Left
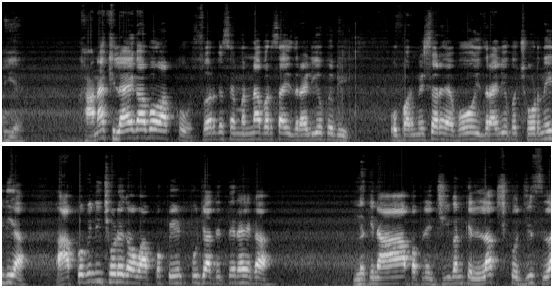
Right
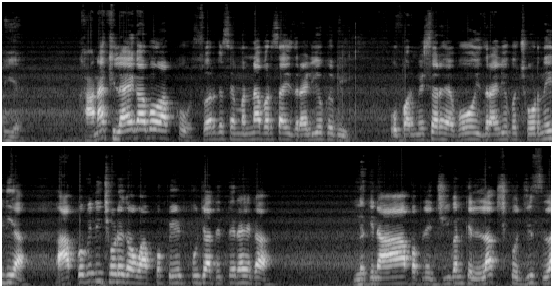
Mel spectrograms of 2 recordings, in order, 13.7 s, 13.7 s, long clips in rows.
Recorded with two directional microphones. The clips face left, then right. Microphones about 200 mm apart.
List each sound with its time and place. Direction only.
0.9 s speech: 25° left (ahead or behind)
11.3 s speech: 25° left (ahead or behind)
